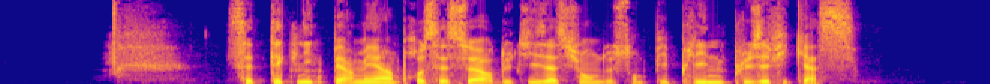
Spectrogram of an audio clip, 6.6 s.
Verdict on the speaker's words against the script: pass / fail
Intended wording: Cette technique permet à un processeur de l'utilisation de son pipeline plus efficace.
pass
